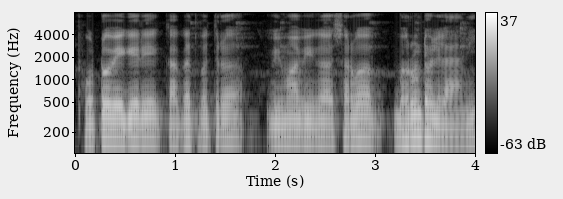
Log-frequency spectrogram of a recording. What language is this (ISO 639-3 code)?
mar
